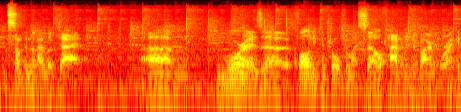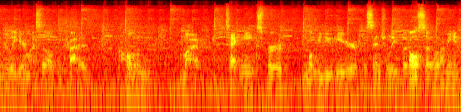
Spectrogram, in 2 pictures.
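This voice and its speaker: Very deep-voiced American man, wryly self-deprecating. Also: fairly even intonation, normal speed, over music. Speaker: interview guest, office voiceover talent. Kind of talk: casual interview chat.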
